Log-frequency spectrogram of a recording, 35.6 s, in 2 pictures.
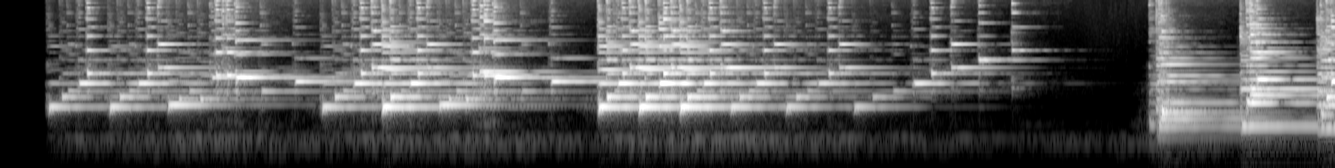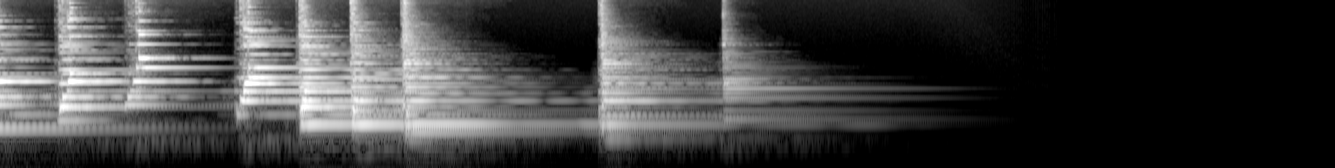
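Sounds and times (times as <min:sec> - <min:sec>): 
harp playing, noise reduced: 0:00.6 - 0:13.8, 0:15.3 - 0:28.7.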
